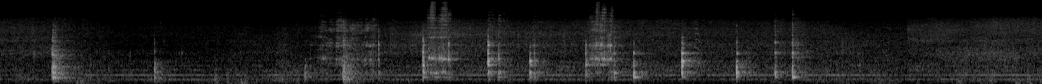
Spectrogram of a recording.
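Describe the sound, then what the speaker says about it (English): Rehydrated mushrooms go into a pan with a little added oil and sizzle steadily, while a utensil scrapes and stirs and taps against the pan in a string of sharp clinks over a soft frying hiss. "I'm going to add these rehydrated mushrooms"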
